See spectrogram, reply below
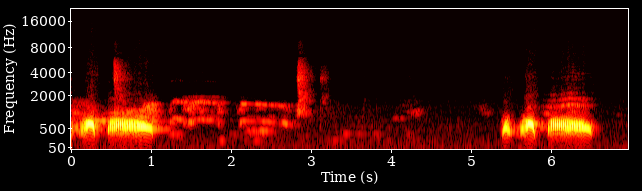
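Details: Thúc gù cooing of a spotted dove: a short hoot and a long, hoarse, low coo, faint drawn tones, a pause, then the full phrase again, two quick clipped notes leading into a long rough coo.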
